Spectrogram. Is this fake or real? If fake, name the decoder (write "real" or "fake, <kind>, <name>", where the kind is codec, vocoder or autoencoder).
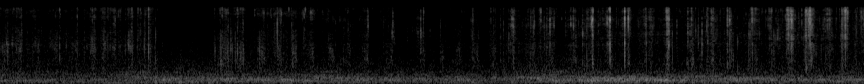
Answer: fake, vocoder, Vocos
